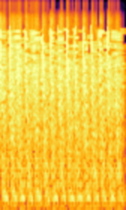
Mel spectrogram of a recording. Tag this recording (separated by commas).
gunfire, Explosion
